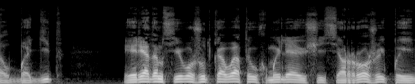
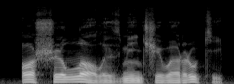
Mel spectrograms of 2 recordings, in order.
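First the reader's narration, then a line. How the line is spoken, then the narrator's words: Confused mutter. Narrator (Russian): пробормотал в конец сбитый с толку Эсмар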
